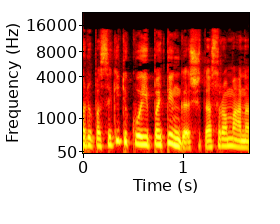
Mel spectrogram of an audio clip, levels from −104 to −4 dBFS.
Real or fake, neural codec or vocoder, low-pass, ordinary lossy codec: real; none; 14.4 kHz; MP3, 96 kbps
